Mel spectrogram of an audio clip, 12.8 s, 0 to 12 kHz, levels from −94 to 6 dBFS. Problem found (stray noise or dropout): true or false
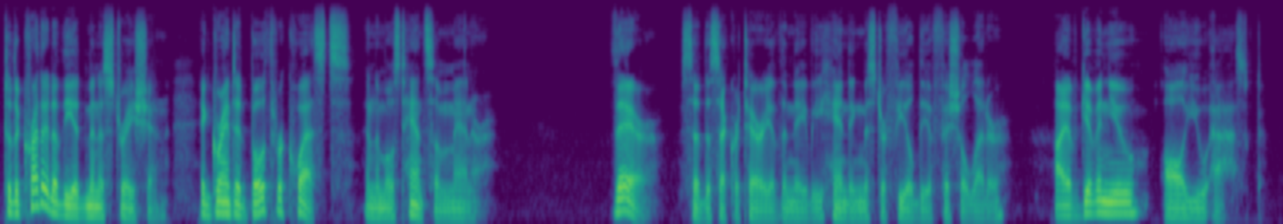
false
